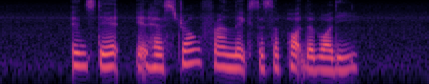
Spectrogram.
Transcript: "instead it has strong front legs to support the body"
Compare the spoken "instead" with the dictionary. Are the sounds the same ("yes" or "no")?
yes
